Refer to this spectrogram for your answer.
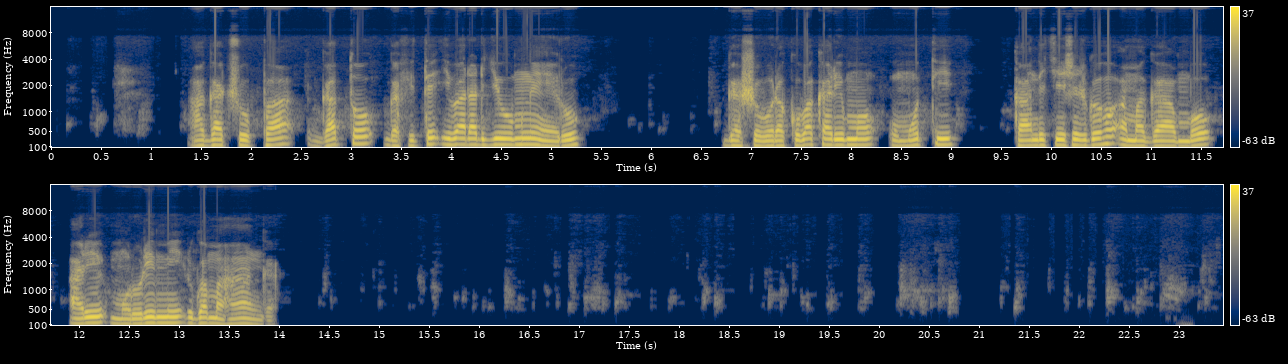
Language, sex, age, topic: Kinyarwanda, male, 25-35, health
